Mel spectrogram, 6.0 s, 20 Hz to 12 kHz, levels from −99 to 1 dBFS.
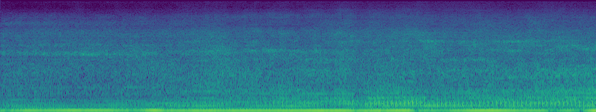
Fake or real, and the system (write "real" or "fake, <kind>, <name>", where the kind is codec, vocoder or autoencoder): fake, autoencoder, DAC-VAE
